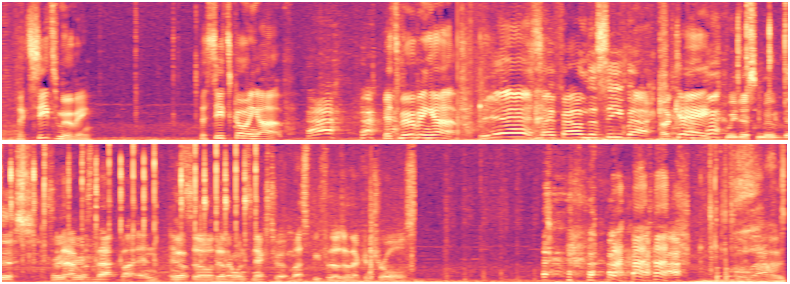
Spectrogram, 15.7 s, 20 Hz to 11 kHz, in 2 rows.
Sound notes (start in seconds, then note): 2.7 laughing; 13.2 laughing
